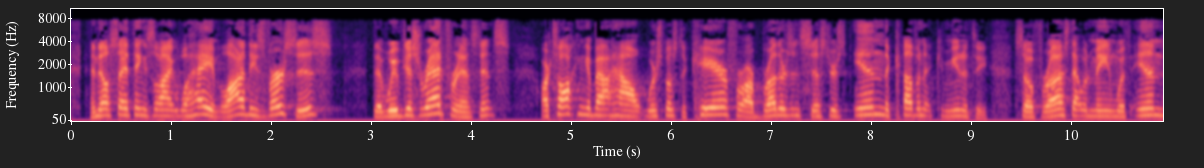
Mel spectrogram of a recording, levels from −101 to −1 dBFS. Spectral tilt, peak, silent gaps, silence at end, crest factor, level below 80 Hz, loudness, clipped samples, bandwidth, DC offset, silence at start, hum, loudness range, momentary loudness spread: -4.5 dB/octave; -6 dBFS; none; 0 s; 18 dB; -56 dBFS; -23 LUFS; under 0.1%; 8 kHz; 0.4%; 0.05 s; none; 3 LU; 11 LU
